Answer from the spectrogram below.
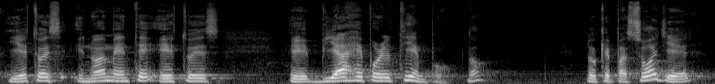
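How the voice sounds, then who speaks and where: A man's voice: on the high side, dark tone. Man presenting in a reverberant hall. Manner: conversational, checks in with frequent tag questions. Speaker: seminar presenter. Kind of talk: health seminar talk. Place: seminar room.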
